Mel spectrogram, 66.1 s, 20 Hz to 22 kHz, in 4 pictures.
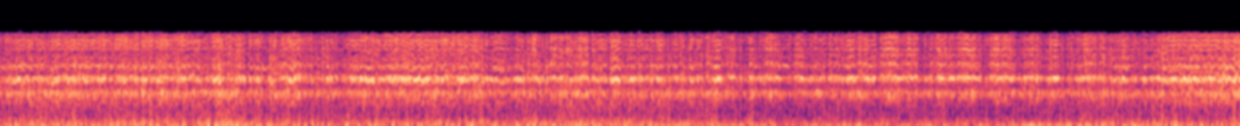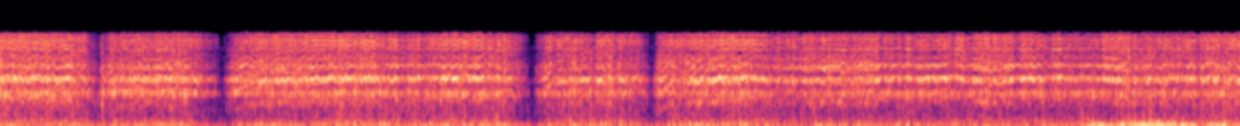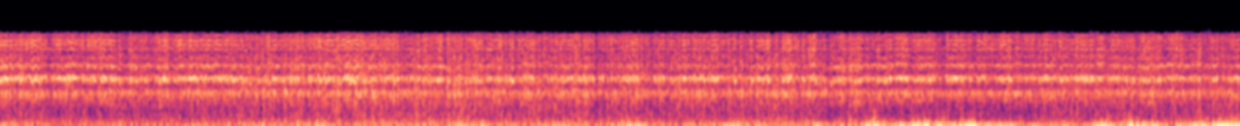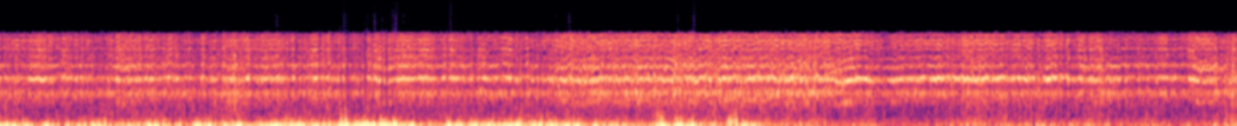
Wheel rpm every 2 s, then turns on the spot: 230, 230, 230, 220, 230, 240, 240, 230, 180, 120, 190, 210, 100, 210, 220, 220, 230, 230, 230, 230, 230, 230, 230, 230, 230, 230, 230, 230, 220, 190, 200, 230, 230.
none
